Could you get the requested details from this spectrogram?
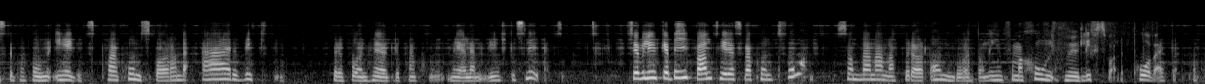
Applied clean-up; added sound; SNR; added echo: neural separator model SepFormer DNS4.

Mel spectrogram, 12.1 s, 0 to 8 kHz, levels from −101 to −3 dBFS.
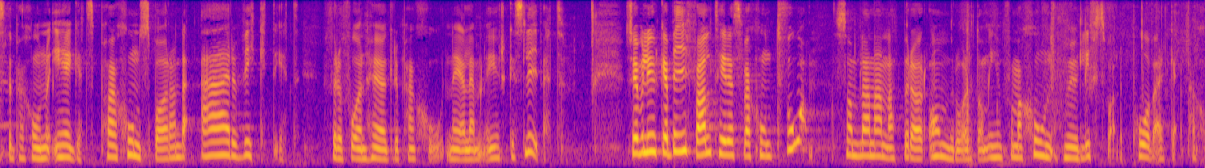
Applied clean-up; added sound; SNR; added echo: none; none; none; none.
